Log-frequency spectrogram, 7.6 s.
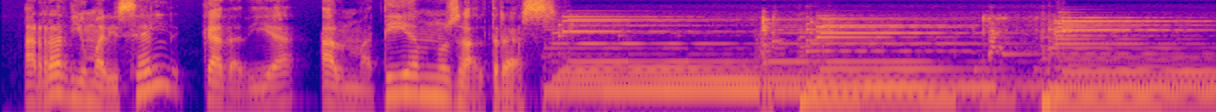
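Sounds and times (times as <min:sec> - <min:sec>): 
speech: 0:00.2 - 0:04.3
distorted electric tones with chorus effects in a film theme song: 0:03.4 - 0:07.5.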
